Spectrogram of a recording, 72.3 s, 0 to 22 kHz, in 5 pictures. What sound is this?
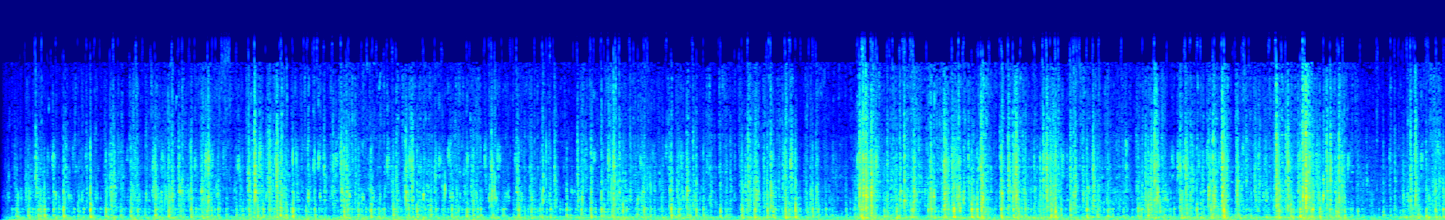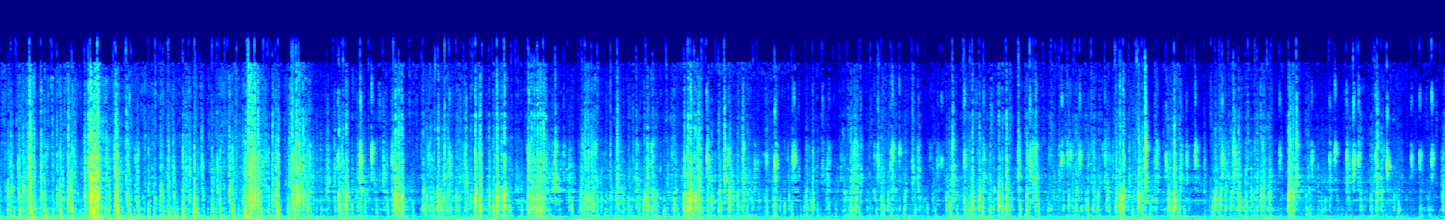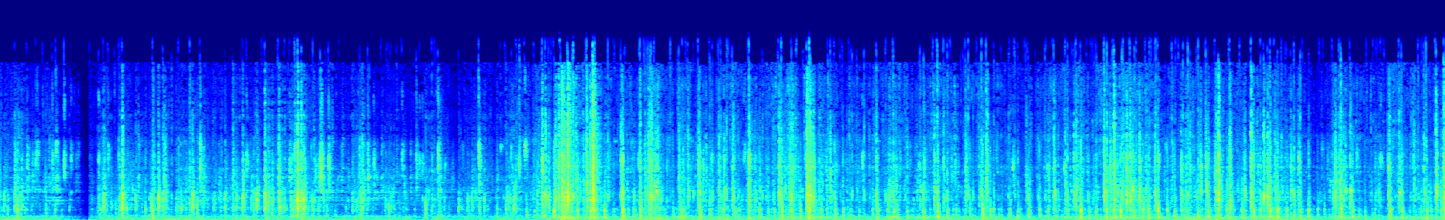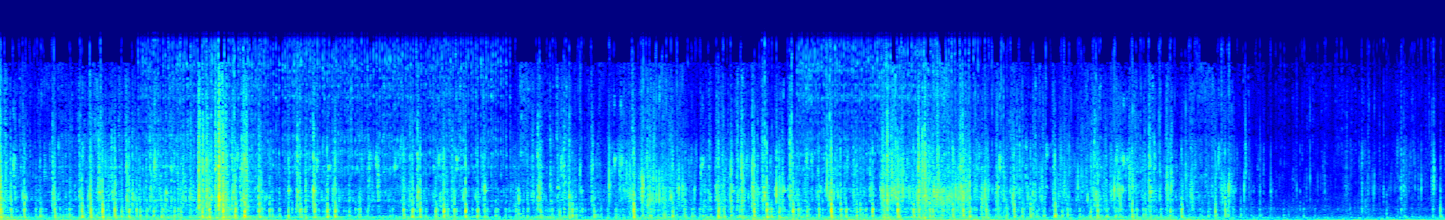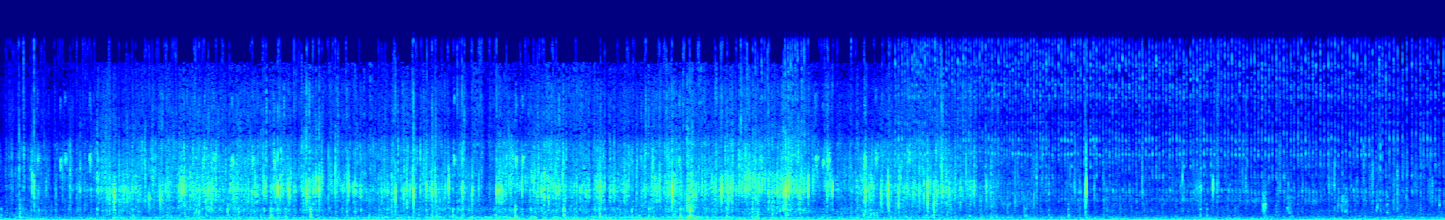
Shaky Windy Bike Ride
Windy bike ride.
Recorded with Zoom H2. Edited with Audacity.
